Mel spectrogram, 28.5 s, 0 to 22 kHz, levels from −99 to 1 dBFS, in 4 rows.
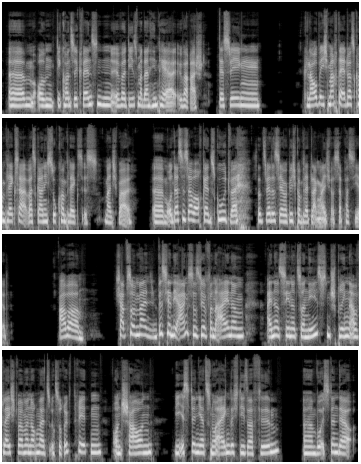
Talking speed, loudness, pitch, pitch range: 170 wpm, -17 LUFS, 230 Hz, 215-255 Hz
